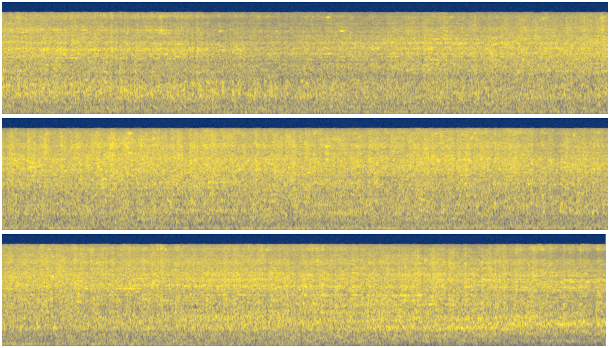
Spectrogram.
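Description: Freight train passing, a steady noise of the cars rolling on the rails that holds level throughout.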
